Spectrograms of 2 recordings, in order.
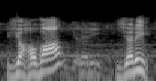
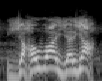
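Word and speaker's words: יהוה יראה: یہوہ یری. اردو میں خیر یہ یری تلفظ کر دیا گیا ہے، جبکہ اس کا صحیح جو تلفظ ہے وہ ہے یریا. یہوہ یریا عبرانی لفظ جو ہے.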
